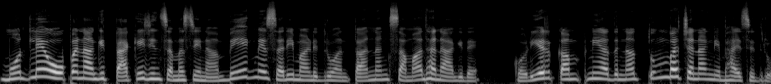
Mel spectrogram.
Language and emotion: Kannada, happy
